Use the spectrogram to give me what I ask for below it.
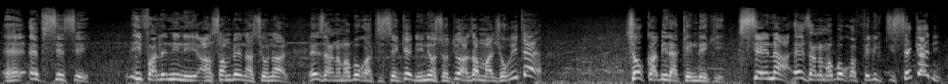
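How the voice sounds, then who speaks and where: A man's voice: high voice, expressive, fast, gravelly, a little hiss or hum. A man with a Congolese French accent, talking politics in a heated, emphatic way and repeating his points. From Democratic Republic of the Congo. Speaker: guest.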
